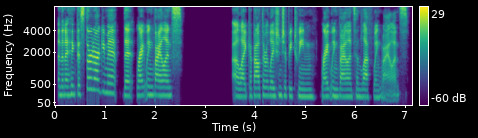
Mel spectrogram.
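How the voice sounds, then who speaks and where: A woman co-hosts a podcast, working through arguments academically and peppering her speech with "like" and "right." Her mid-range voice is expressive, a little fast, sharp and smooth. The analytical discussion is recorded with studio quality and no echo.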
